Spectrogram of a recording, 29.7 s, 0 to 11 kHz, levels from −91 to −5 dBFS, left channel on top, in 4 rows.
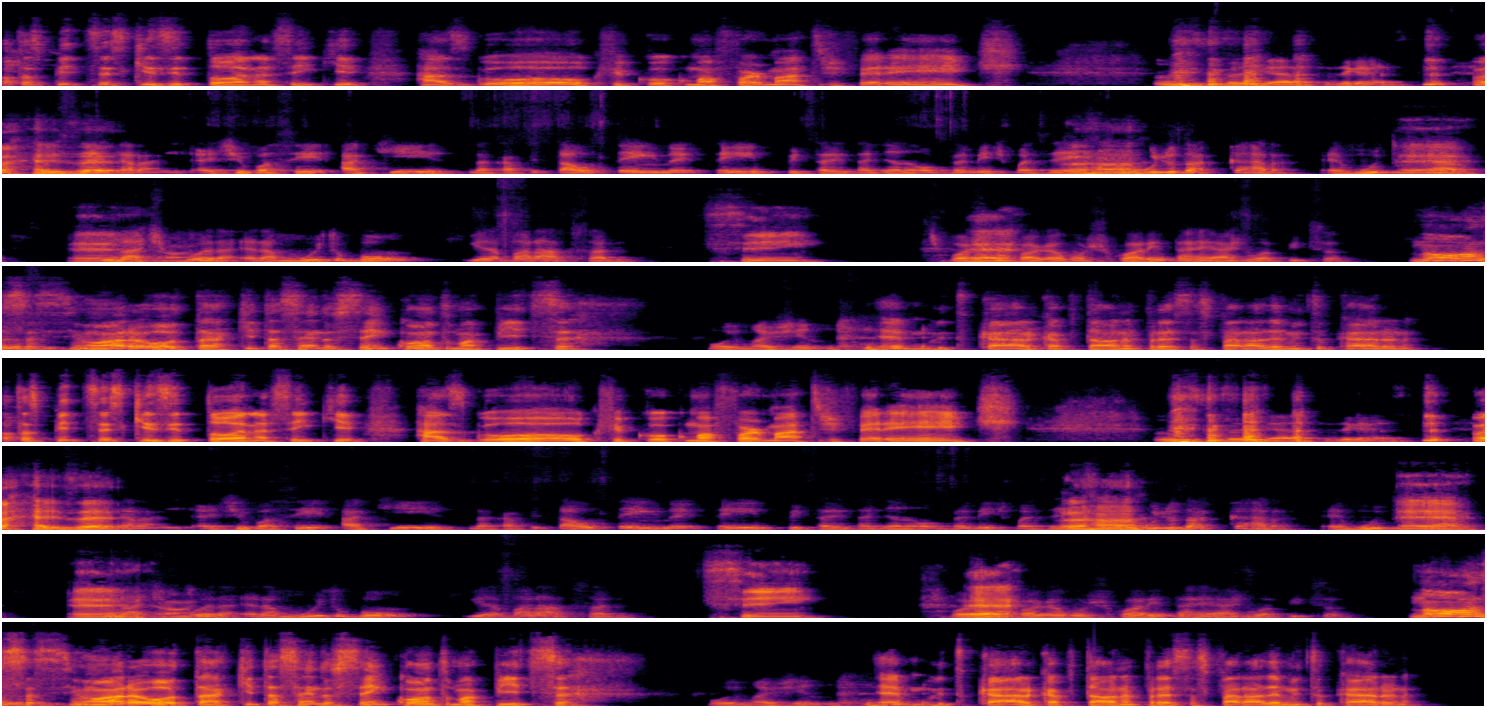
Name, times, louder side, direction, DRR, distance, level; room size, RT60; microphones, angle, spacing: voice 1, 0.0-6.3 7.1-8.0 12.7-13.1 14.4-14.7 15.2-15.8 18.4-18.9 19.6-19.9 21.9-25.4 26.6-26.9 27.1-29.3, right 4 dB, 85° right, 0.8 m, -27 dB
voice 2, 5.8-7.0 7.6-14.8 15.3-18.0 19.5-21.5 22.2-22.5 25.8-26.9 27.2-27.3, left 2 dB, 75° left, 0.8 m, -34 dB
4.4 x 3.1 x 2.8 m
head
